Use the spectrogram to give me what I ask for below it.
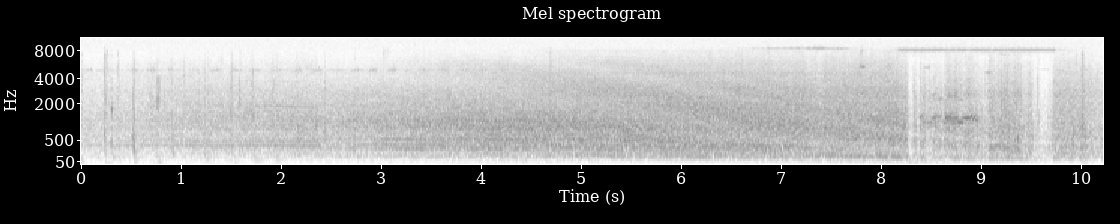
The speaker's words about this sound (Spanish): ¡Un coche!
